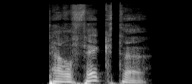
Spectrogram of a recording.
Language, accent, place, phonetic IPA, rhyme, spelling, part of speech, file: German, Germany, Berlin, [pɛʁˈfɛktə], -ɛktə, perfekte, adjective, De-perfekte.ogg
- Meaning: inflection of perfekt: 1. strong/mixed nominative/accusative feminine singular 2. strong nominative/accusative plural 3. weak nominative all-gender singular 4. weak accusative feminine/neuter singular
